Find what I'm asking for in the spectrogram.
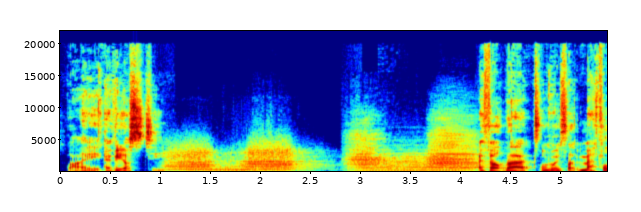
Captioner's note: metallic swells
